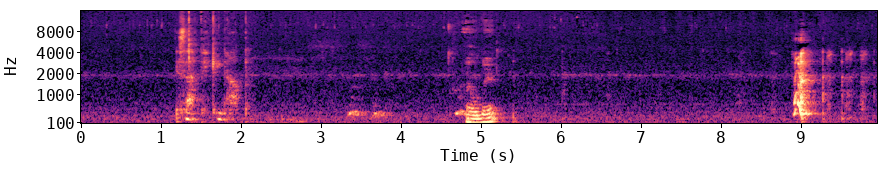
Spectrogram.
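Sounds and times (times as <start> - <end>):
speech: 1.2 - 2.2, 4.8 - 5.3
dog making noises while dreaming: 3.3 - 4.0.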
